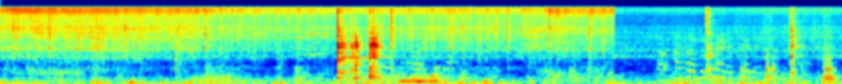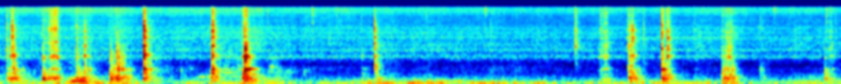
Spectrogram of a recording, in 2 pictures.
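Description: Sliced onions sizzling in hot oil in a black kadai, the hiss dropping away about nine seconds in. After that, a spatula scrapes and stirs them around the pan in short repeated strokes.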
